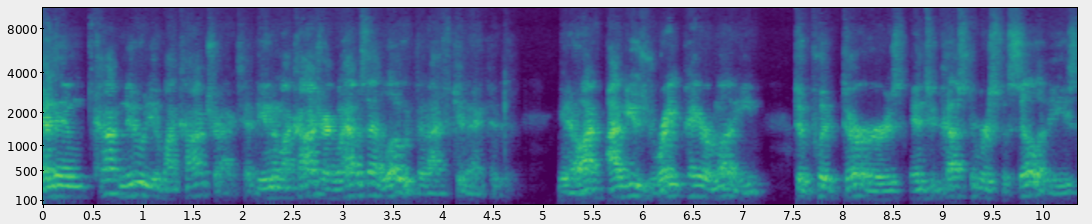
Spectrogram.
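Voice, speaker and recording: Fairly quick speech from a man with a slight Southern US accent. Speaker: software company representative, panelist. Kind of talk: conference presentation. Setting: conference breakout session with audience. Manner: casual, filler-heavy.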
